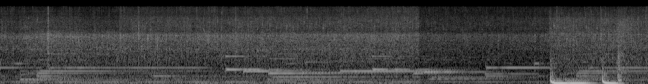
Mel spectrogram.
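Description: Hogfish fillet sizzling in hot oil in a nonstick frying pan, a steady frying hiss just after the fish goes in. Background music with a melody plays over it, with two heavy bass hits near the end.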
